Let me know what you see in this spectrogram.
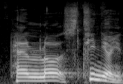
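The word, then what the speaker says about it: Palestinian: 강세가 지금 삼음절인가 있단 말이에요. 그러니까 팔레스티니언이 됩니다.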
